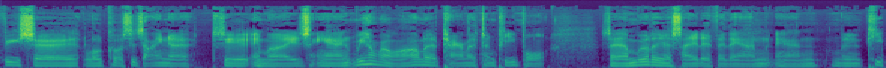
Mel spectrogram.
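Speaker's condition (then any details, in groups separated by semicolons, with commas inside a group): Profound deafness; cochlear implants received at age 18, interpreter used on Project Runway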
